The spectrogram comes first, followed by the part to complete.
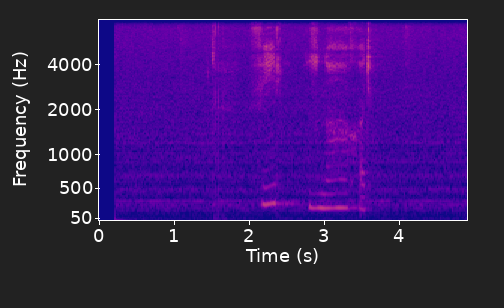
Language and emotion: Russian, sad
